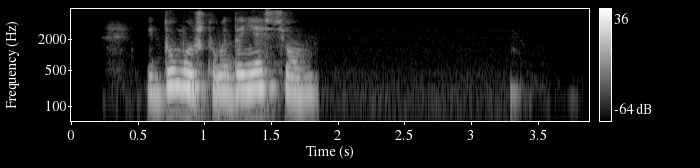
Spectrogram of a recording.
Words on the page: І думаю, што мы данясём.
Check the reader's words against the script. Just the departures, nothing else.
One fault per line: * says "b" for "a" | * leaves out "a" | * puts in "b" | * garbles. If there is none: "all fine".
all fine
